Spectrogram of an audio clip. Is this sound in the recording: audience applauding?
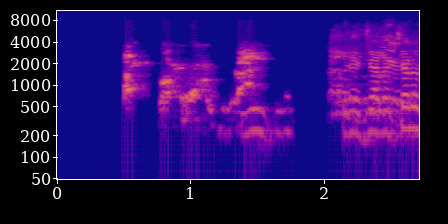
no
